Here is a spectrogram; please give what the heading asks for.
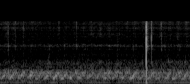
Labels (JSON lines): {"label": "anthrophony, boat engine", "recorder": "HydroMoth"}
